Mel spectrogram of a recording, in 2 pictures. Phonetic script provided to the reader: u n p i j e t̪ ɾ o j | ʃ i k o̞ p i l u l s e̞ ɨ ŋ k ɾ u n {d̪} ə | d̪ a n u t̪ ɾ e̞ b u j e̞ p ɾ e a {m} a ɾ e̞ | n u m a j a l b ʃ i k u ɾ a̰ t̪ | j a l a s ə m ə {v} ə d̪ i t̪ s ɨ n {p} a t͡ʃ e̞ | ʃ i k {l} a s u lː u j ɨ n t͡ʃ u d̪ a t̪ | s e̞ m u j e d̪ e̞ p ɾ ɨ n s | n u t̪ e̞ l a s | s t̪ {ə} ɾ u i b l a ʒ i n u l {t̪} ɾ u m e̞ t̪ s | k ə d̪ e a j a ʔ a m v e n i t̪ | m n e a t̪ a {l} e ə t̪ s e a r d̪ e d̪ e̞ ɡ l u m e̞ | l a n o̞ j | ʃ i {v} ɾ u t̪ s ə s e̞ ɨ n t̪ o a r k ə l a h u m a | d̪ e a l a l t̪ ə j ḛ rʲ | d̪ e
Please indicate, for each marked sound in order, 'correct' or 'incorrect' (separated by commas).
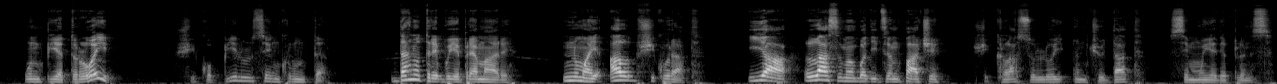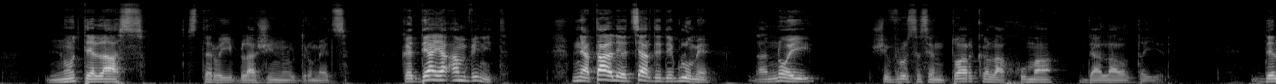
incorrect, correct, incorrect, correct, correct, correct, incorrect, correct, correct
